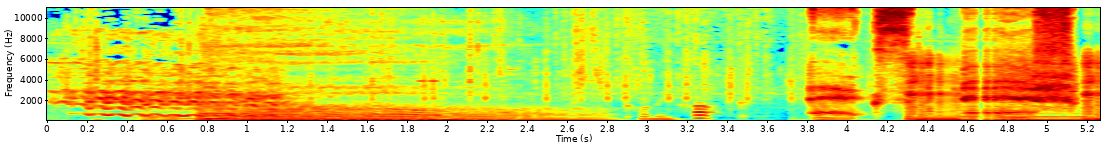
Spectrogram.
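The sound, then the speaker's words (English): A loud, long whinny from a tiny yellow horse being ridden, with a shaky, descending pitch, fills the first few seconds, followed by shorter snorting bursts and some clattering sounds. “It's Connie Huck riding a tiny yellow horse.”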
